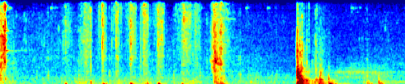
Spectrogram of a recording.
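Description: Boots clank on a metal ladder.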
